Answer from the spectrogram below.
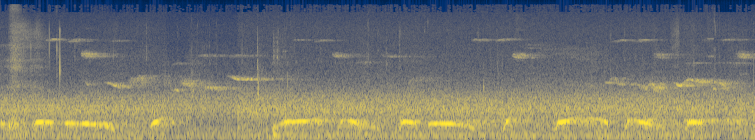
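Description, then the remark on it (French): Wood pigeons coo in soft, hollow repeated phrases, several birds calling back and forth, with faint chirps of smaller birds scattered over a steady outdoor hiss. “Et donc les pigeons ramiers se répondent les uns les autres.”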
